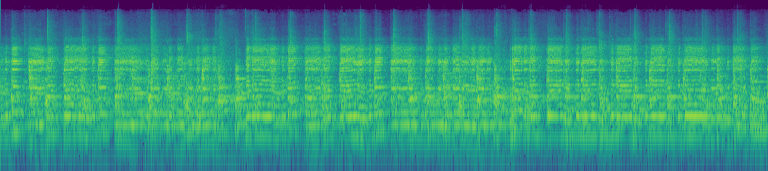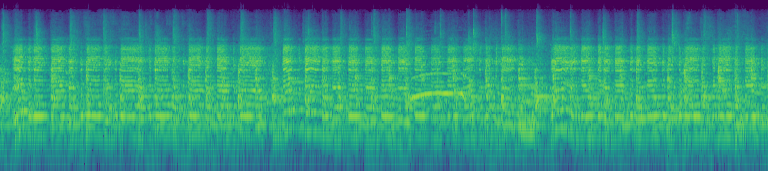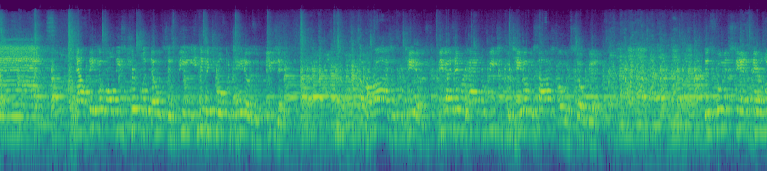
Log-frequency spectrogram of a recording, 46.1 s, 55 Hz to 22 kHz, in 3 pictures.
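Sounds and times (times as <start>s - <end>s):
fast rhythmic stringed instrument: 0.0s - 46.0s.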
